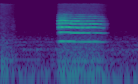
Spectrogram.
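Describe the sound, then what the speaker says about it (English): A pet cat gives one clear, close meow lasting about half a second, surrounded by quiet room noise and no talking. "So my cat is now circling me and asking for pets."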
